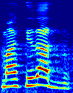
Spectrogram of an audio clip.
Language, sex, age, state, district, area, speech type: Telugu, female, 60+, Telangana, Peddapalli, rural, spontaneous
